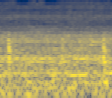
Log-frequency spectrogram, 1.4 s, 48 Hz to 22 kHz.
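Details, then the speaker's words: 2003 Honda Element: two dull single clunks about a second apart, heard only when moving and turning the wheel as in parking, not over bumps. Worn left front strut clunking; the right strut separately squeaks. "so I guess guess that's what that clunking noise is cuz it's kind of weird because if you when I was on a road test hitting bumps and everything didn't make a clunking noise it's only if you're moving and turning the wheel say if you're in the park"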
